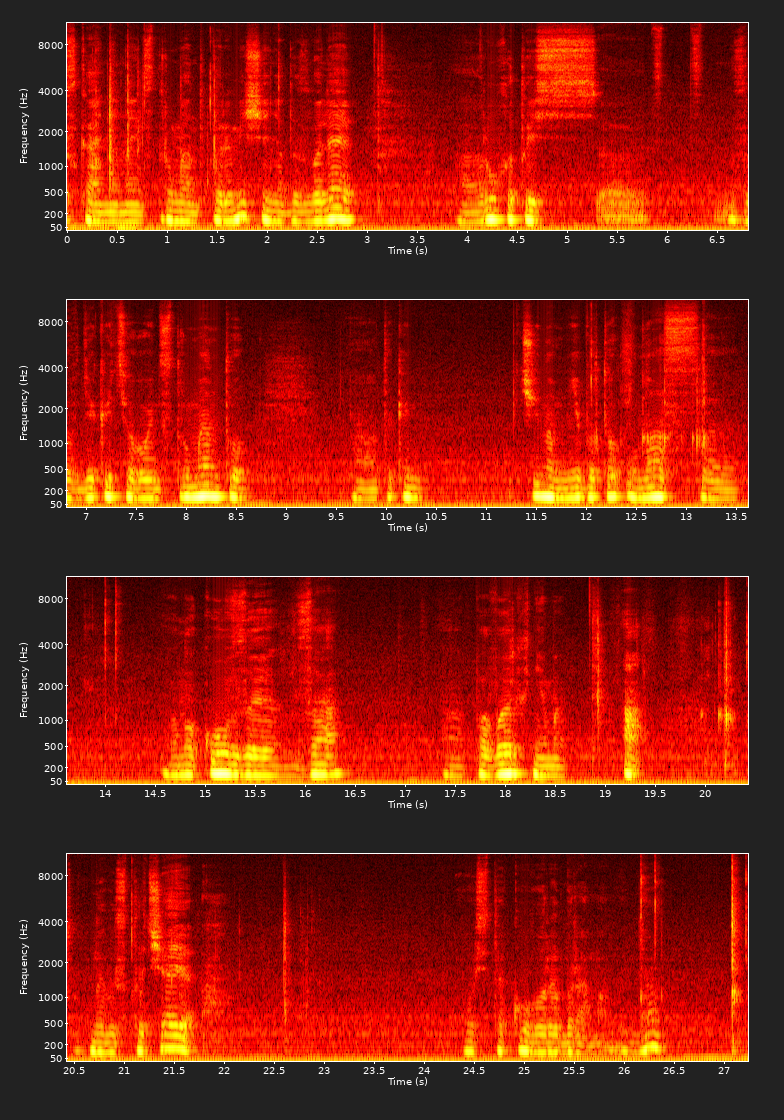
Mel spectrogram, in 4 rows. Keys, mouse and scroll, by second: 0.8-5.2 shift+middle drag, 20.5-22.7 middle drag, 22.7 ctrl+r.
